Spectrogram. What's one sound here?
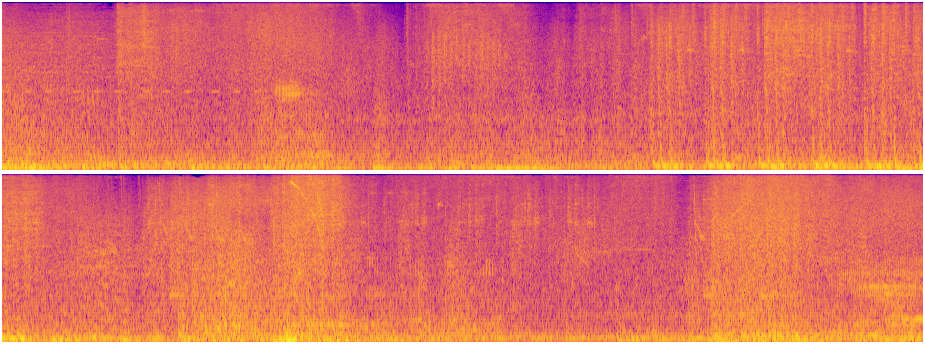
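Energy blasts crackle and boom.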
